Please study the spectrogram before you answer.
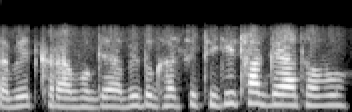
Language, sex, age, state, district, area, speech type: Hindi, female, 30-45, Uttar Pradesh, Chandauli, rural, conversation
